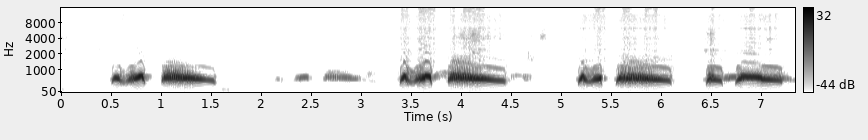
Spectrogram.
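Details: Spotted dove in the fast 'thúc gù' cooing style, a voice said to bring wild doves quickly to the fighting perch. Low phrases about every two seconds pair a quick double hoot with a longer falling coo, and soft notes come between them.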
